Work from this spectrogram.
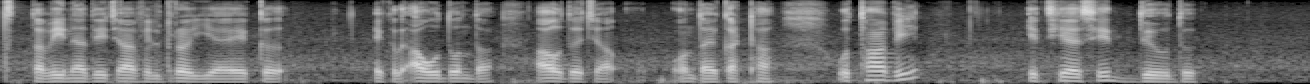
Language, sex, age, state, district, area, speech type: Dogri, male, 30-45, Jammu and Kashmir, Udhampur, urban, spontaneous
